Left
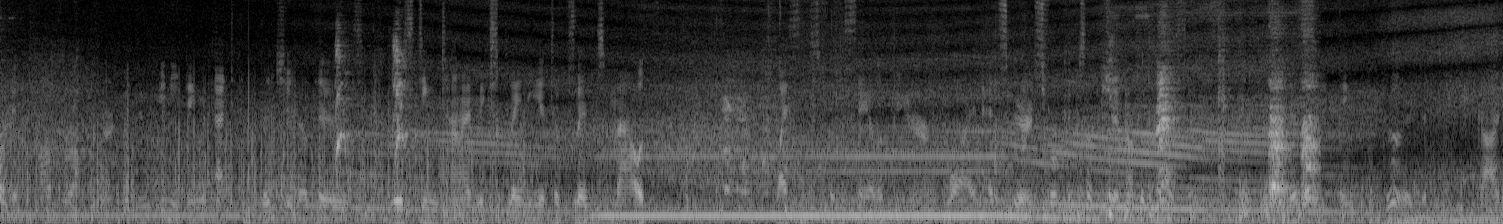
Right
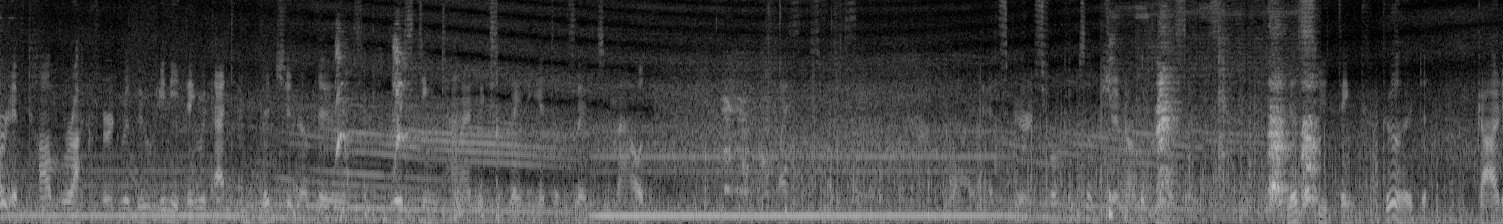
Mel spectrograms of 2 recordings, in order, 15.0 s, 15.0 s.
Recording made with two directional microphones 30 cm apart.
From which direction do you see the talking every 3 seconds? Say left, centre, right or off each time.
right, centre, left, centre, right.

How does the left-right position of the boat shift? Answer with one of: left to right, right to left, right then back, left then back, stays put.
right to left.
